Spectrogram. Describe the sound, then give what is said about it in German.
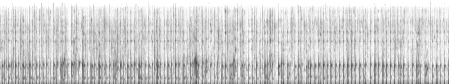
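Continuous, rapid burbling of water, like many small brooks at once, a dense run of tiny plops and gurgles at a steady, moderately loud level with no voices. “Das klingt nach vielen Bächlein.”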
